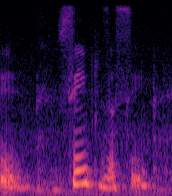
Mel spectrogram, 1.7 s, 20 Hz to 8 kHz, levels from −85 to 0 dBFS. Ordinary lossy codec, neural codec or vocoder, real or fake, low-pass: none; vocoder, 44.1 kHz, 128 mel bands every 512 samples, BigVGAN v2; fake; 7.2 kHz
